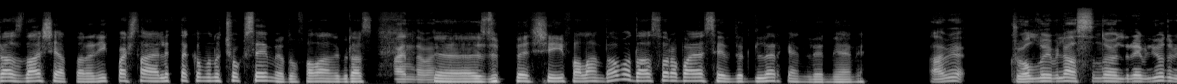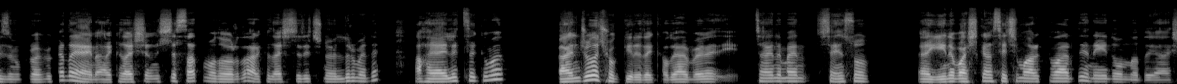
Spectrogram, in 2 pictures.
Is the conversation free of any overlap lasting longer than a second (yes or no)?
yes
